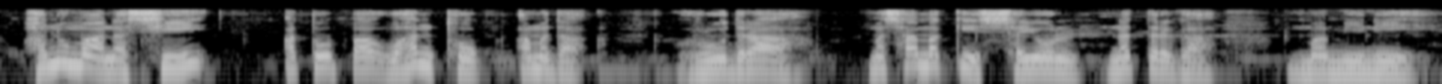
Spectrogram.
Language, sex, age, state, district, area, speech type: Manipuri, male, 60+, Manipur, Chandel, rural, read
